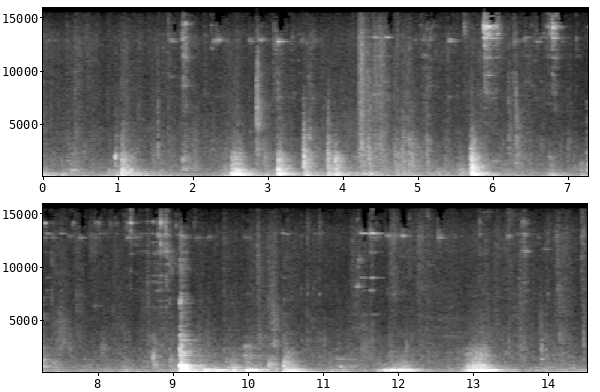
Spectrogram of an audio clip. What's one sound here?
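A wooden coffin lid bumps and thuds as it is lifted and moved.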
